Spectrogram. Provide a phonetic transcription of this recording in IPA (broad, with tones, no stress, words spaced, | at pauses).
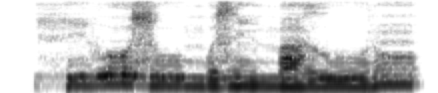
hi˨ βo˦zuː˨mʊ˨zĩ˨ ma˨ɣuː˨ ɾũ˦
